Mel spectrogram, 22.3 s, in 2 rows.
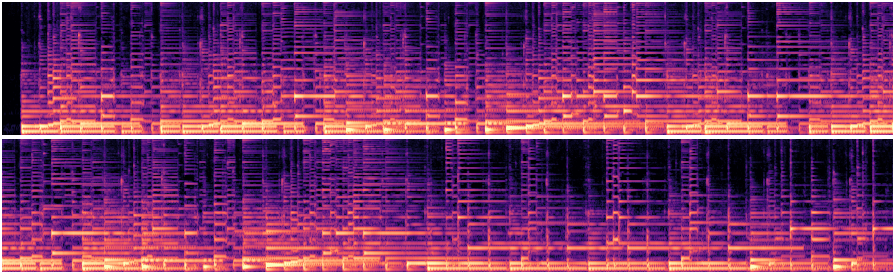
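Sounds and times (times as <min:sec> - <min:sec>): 
acoustic guitar ringtone: 0:00.2 - 0:22.2.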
